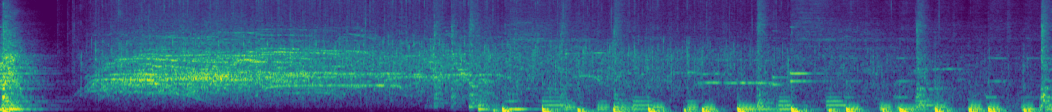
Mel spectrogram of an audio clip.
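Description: A choir's final chord cuts off right at the start, and an audience applauds and cheers for about five seconds. About six seconds in, instrumental music with a steady low beat starts up.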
